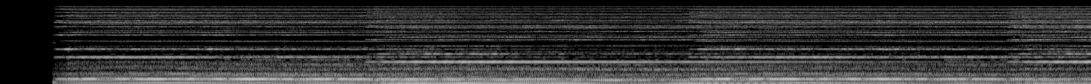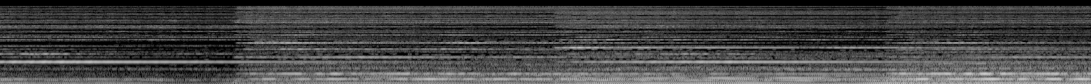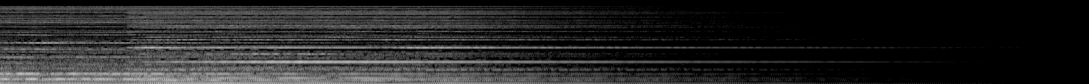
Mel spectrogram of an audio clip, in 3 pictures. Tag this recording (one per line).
ambient
background
deep
effect
emergency
futuristic
fx
hover
impulsion
pad
Room
sci-fi
sound-design
space
spaceship
starship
